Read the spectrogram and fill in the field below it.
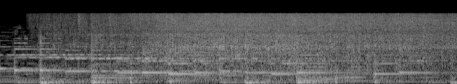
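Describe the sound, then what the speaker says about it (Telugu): Ginger garlic paste hits hot oil with cumin seeds in a pan, giving a loud, steady sizzle and crackle throughout, with faint scraping stirs and no talk. "నెక్స్ట్ జింజర్ గార్లిక్ పేస్ట్ వేస్తాను."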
